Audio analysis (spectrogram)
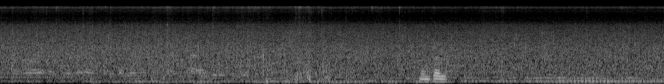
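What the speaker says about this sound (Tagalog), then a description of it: "Tol, umulan na." Steady rain falls outdoors, a continuous even hiss across the whole stretch, with someone speaking over it and a brief knock partway through.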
